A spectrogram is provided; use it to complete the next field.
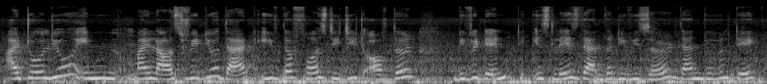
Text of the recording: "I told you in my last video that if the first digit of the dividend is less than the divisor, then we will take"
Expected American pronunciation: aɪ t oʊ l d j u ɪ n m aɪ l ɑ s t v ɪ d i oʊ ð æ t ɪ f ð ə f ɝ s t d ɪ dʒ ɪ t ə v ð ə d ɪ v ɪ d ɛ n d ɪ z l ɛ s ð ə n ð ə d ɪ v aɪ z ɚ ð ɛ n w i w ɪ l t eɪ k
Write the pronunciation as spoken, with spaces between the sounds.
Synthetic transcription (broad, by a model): aɪ t oʊ l d j u ɪ n m aɪ l ɑ s t v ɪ d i oʊ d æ t ɪ f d ə f ɝ s t d ɪ dʒ ɪ t ə v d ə d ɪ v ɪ d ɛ n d ɪ z l ɛ s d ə n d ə d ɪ v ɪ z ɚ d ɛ n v i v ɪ l t eɪ k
